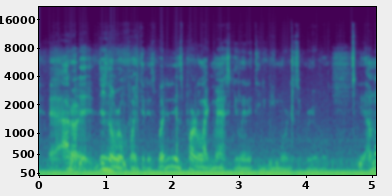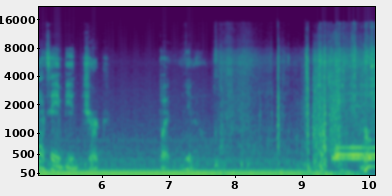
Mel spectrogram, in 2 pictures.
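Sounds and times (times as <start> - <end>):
low hum inside car cabin: 0.0 - 10.0.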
